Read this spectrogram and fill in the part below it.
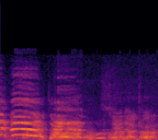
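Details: Fighting roosters in Bali, fitted with blades by their owners just before a cockfight starts once bets are agreed; hoarse, strained crowing with strong harmonics in two drawn-out phrases, followed by a lower, rougher, wavering call.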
